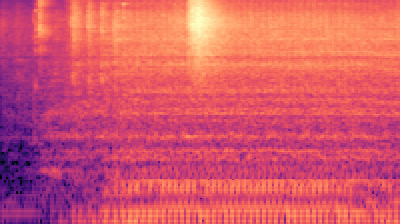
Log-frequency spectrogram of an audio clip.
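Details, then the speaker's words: Honda Beat FI scooter that sometimes wouldn't start and kept stalling, tested with the side-stand switch bypassed: the starter catches quickly, then a steady, even putter of about four pulses a second holds without dying; normal idle. "Oke nyala stasioner Nyalakan lagi starter lagi agak bpet si bak ulangi Oke nyala tidak mati sekali lagi nyala tidak mati sekali lagi"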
